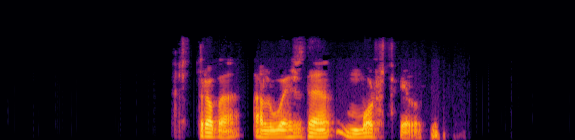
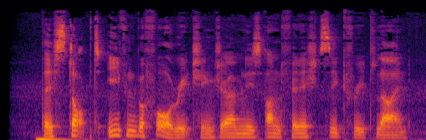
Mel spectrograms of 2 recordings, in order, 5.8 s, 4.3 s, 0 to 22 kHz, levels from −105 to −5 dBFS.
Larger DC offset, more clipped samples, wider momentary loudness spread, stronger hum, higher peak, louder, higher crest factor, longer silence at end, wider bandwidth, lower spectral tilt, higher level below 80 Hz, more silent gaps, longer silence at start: neither; neither; first, 10 LU vs 6 LU; neither; first, -2 dBFS vs -16 dBFS; first, -21 LUFS vs -36 LUFS; about the same, 20 dB vs 20 dB; first, 1.35 s vs 0 s; second, 6.6 kHz vs 16 kHz; first, -9.5 dB/octave vs -3.5 dB/octave; first, -50 dBFS vs -62 dBFS; first, 2.49-2.53 s vs none; first, 2 s vs 0.1 s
